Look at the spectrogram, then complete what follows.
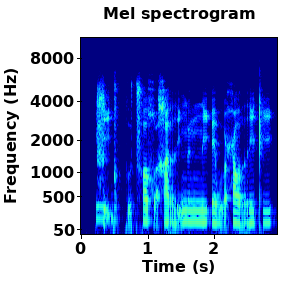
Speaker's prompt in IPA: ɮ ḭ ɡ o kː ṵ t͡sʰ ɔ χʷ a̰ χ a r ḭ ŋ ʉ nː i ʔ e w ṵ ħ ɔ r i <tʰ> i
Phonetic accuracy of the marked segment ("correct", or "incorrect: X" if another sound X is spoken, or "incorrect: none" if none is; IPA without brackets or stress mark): correct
